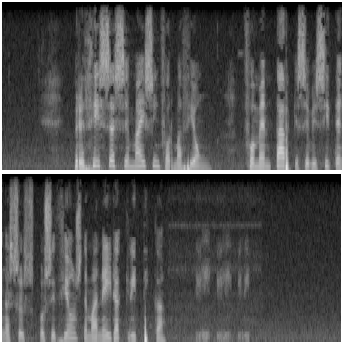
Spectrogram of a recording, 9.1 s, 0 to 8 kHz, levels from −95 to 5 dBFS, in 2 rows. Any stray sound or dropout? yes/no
yes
